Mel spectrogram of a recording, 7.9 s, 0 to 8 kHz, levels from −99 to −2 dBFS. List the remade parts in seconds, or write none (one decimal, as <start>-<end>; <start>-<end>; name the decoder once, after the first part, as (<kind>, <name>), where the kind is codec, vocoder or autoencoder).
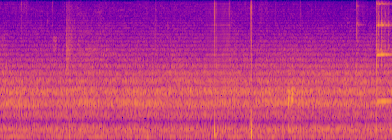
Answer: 4.1-4.6 (vocoder, Vocos)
